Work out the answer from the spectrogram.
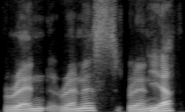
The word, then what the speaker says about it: Rennes: Last time we had a boot camp in, how do you pronounce it again? Rennes?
